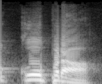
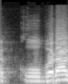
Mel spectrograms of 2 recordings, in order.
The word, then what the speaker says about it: COPRA: अब कोपरा में कहीं गलती से प्रोनाउंस कोई बच्चा कोबरा कर दिया तो बच्चा पढ़ने के बजाय भाग ही जाएगा, है कि नहीं?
